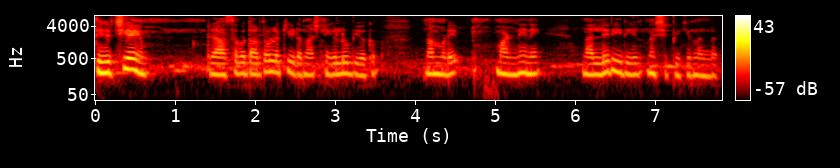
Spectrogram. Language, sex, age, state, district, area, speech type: Malayalam, female, 45-60, Kerala, Palakkad, rural, spontaneous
